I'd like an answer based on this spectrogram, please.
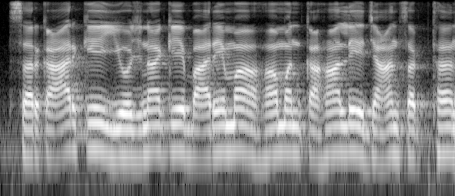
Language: Chhattisgarhi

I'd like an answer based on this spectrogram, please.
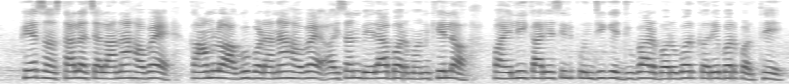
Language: Chhattisgarhi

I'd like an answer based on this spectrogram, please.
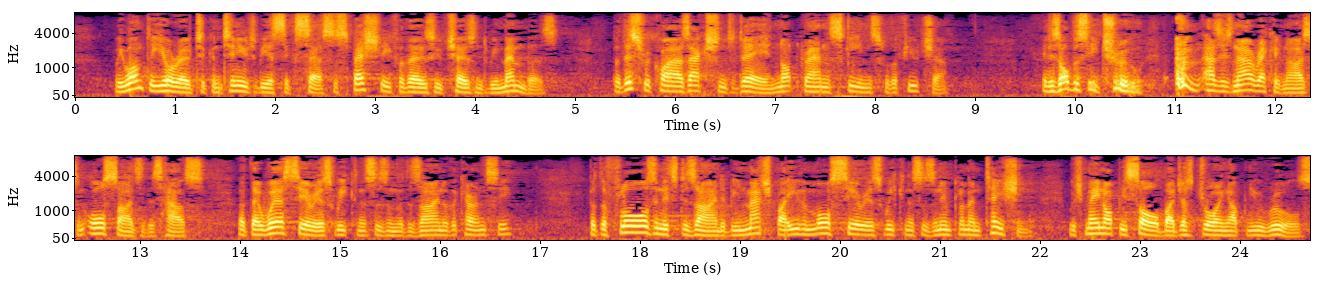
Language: English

